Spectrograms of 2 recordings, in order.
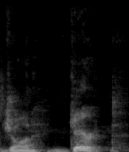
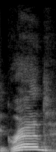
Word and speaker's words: Garand: Guys, his name was John Garand. At least that's what his family says is the correct pronunciation, or closest to the correct pronunciation. It rhymes with errand.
